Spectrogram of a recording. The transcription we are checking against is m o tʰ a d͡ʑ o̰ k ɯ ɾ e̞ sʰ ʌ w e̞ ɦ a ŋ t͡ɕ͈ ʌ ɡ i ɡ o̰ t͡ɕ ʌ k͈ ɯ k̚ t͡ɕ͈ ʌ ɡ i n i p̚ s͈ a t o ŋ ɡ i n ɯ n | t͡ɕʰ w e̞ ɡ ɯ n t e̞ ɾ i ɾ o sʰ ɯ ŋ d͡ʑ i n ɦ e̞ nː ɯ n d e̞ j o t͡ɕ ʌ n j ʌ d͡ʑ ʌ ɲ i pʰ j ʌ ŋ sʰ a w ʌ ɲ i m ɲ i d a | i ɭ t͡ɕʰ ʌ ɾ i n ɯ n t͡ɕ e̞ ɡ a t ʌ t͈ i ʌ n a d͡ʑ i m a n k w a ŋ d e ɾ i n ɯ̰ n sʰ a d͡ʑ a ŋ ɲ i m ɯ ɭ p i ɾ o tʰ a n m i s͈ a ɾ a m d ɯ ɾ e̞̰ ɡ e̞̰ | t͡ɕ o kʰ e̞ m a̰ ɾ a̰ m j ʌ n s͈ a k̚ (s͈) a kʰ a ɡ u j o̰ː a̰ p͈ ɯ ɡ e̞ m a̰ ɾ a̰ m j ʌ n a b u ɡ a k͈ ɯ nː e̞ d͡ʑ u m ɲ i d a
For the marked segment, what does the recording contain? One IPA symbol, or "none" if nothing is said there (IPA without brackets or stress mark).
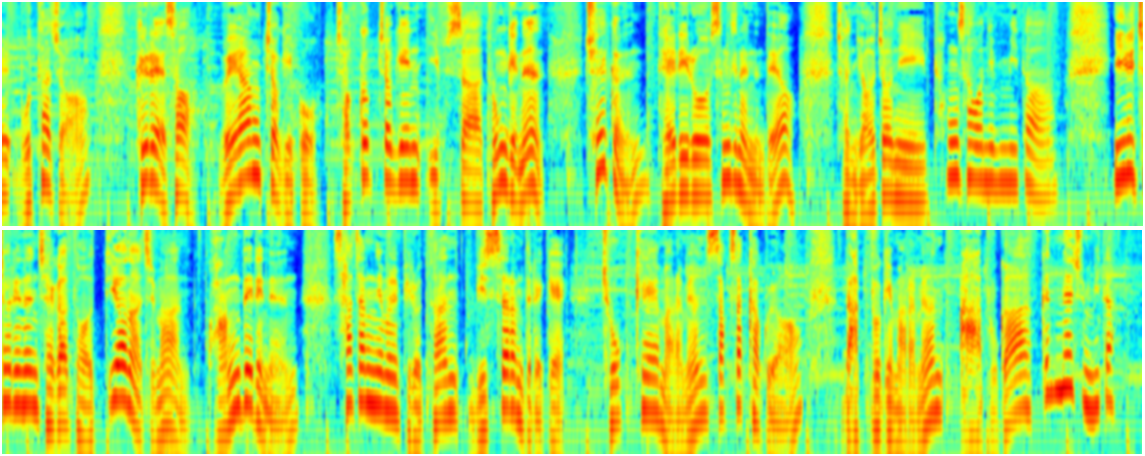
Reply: s͈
